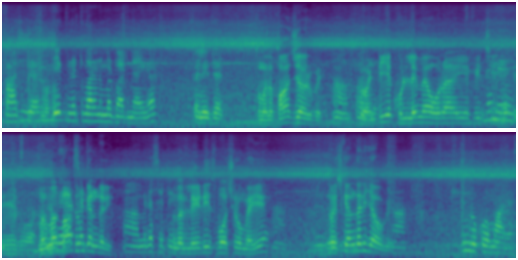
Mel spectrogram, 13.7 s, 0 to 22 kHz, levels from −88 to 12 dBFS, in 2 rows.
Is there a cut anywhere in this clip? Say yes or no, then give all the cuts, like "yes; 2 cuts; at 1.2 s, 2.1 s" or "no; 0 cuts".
no; 0 cuts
